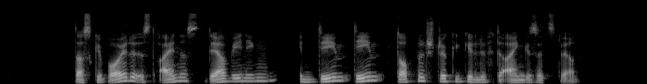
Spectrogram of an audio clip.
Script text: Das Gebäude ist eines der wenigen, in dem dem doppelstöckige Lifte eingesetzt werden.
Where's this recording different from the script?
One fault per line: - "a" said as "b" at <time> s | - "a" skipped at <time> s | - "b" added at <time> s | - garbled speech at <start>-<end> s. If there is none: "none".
none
